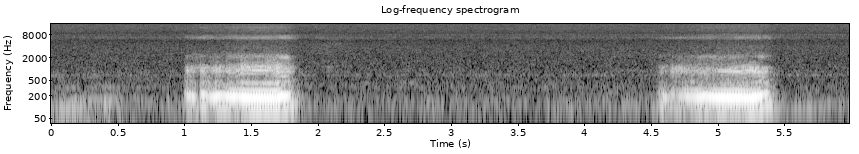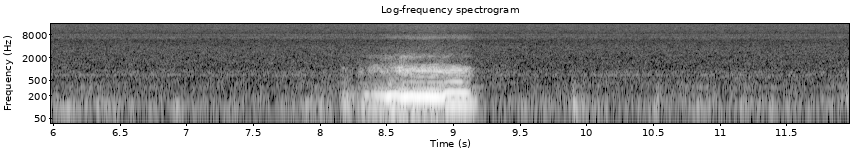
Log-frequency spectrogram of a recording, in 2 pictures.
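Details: Chihuahua snoring: three low, rumbling snores about every three to four seconds, each lasting under a second with a nasal droning tone, quiet breathing between them in a small indoor room.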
